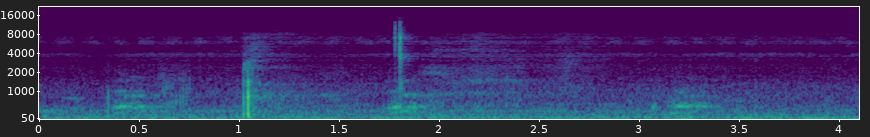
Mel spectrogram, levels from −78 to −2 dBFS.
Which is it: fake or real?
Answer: fake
